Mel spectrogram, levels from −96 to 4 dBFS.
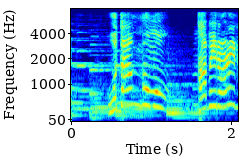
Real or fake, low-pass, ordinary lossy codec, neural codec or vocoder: real; 7.2 kHz; none; none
